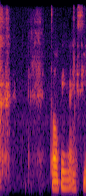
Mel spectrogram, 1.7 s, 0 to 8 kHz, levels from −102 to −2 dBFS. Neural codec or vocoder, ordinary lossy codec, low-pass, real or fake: none; none; 7.2 kHz; real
